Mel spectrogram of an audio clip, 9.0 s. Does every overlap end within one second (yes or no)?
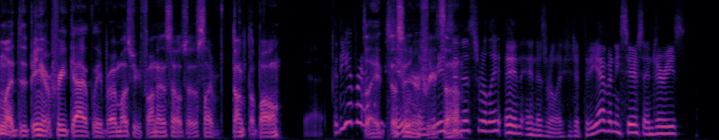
no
